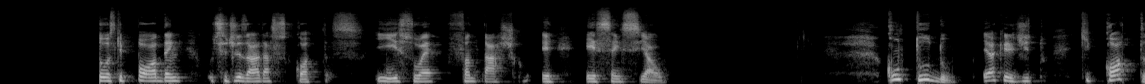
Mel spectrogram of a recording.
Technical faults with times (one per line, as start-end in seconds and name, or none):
0.00-1.00 cut-off start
